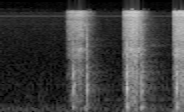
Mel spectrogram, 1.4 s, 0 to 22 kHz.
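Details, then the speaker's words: Rebuilt 722.9 automatic transmission on bench, compressed-air check of B2 clutch (shop towel sealing ill-fitting hole) before valve body install; three quick bursts with firm thumps about 0.4 s apart, no leak hiss. Normal clutch apply. "oh boy listen to that that's a real good air check right there perfect now when you get good air checks like that that's good workmanship right there"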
